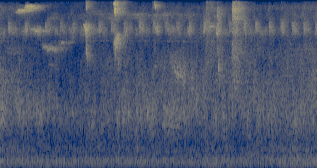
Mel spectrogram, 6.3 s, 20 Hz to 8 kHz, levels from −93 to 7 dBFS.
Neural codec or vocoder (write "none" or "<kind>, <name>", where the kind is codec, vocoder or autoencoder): none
